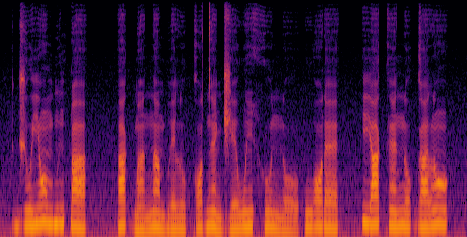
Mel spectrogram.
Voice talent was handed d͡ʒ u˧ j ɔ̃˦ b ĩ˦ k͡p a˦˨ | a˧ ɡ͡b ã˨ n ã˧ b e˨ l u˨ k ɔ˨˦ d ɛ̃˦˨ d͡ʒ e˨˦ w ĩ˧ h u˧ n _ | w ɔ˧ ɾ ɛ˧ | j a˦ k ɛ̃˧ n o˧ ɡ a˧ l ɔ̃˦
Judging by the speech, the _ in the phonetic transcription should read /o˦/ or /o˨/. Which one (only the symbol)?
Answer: o˨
